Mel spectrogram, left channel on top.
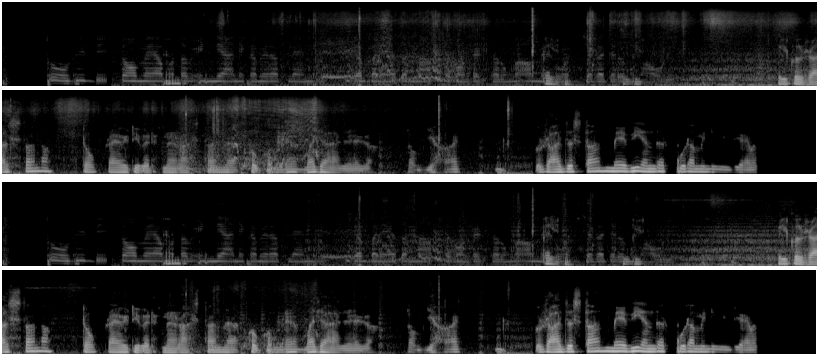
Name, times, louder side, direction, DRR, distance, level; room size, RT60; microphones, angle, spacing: voice 1, 0.4-6.8 12.6-13.4, left 1 dB, 10° left, 3.3 m, -50 dB
Zipper (clothing), 1.1-13.3, left 9 dB, 75° left, 0.9 m, -46 dB
sound 1, 2.7-9.1 9.3-13.5, right 2 dB, 90° right, 4.2 m, -50 dB
voice 2, 7.8-8.7 9.0-11.9 12.2-12.7 13.1-13.2 13.5-15.7, right 3 dB, 25° right, 0.3 m, -28 dB
sound 2, 12.4-12.6, left 8 dB, 30° left, 2.5 m, -53 dB
open air
head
